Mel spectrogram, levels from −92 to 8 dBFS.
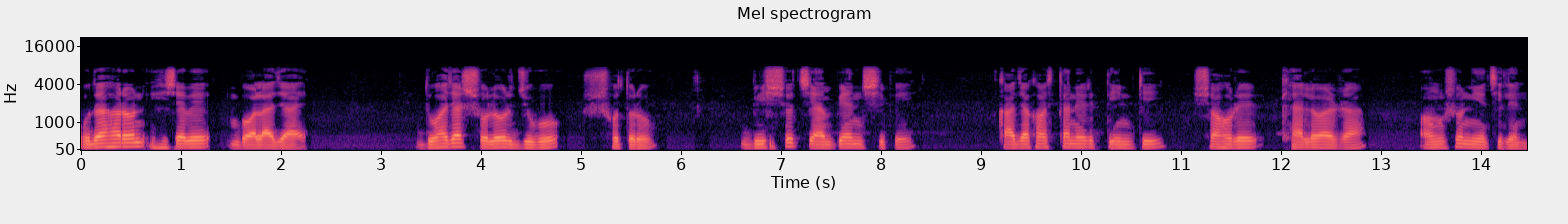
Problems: background sounds at intervals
